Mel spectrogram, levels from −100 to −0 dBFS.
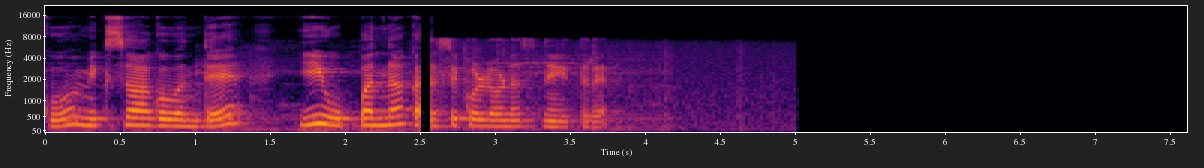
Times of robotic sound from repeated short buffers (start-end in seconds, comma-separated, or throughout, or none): none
